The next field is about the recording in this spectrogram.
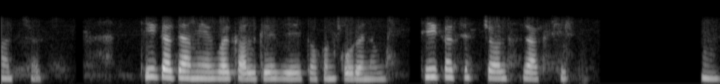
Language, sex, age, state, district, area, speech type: Bengali, female, 30-45, West Bengal, North 24 Parganas, rural, conversation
